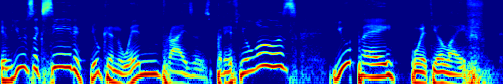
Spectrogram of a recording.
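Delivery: bad, hammy carnival-host Brooklyn accent, laid on thick. Reading a story aloud, voicing the carnival's host Big Al, bad Brooklyn accent. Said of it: "you did like a bad Brooklyn accent".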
